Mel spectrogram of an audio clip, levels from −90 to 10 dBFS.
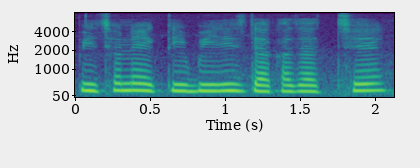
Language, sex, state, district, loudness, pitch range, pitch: Bengali, female, West Bengal, Cooch Behar, -13 LUFS, 215-240 Hz, 230 Hz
